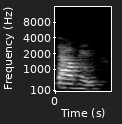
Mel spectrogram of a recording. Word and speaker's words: Samhain: The first festival that I came across was a Celtic festival called Samhain, which is not how it is spelled at all, but it's pronounced Samhain.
